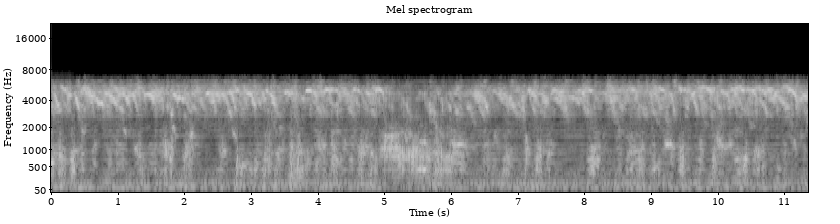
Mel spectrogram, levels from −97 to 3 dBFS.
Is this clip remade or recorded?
remade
